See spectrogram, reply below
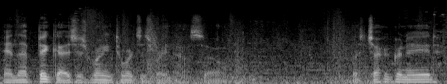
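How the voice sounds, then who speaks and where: A man's voice: lowish voice, lively intonation, normal speed, over music. A man giving casual, informal let's play commentary, explaining his choices as he plays. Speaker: gaming video host.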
